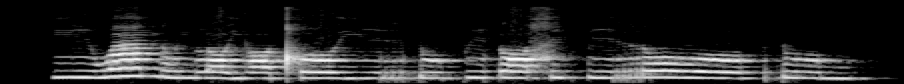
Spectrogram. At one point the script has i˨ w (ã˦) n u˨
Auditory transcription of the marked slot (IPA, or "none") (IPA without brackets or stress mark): ã˦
